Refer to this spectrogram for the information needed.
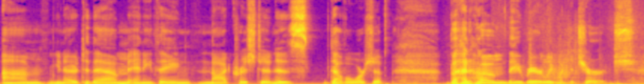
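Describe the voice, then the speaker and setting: A woman speaks in a Southern US accent with a very deep, low pitch. Her pace is very slow. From US South, Florida. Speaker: podcast host. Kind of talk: scripted-style podcast intro, casual monologue. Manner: warm, friendly, upbeat.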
